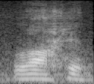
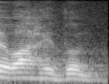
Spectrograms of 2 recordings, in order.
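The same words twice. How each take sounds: First: Wahid stopped on the d, no -un; ending dropped. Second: Wahidun with the ending -un sounded; full ending -un. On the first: Teacher showing students how they say one, Wahid without ending. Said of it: "They'll say". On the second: Teacher showing students the form not said in counting, Wahidun with full ending. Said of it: "they won't say Wahidun". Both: Shown as a demonstration.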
